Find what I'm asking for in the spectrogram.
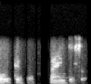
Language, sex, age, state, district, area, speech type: Kannada, male, 18-30, Karnataka, Gulbarga, urban, conversation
